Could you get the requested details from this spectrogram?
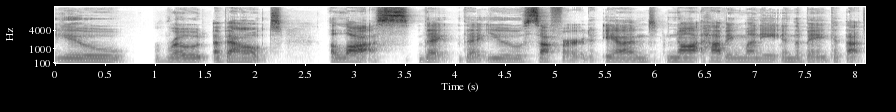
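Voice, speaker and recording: With a lowish voice that's bright and forceful and carries vocal fry, a woman hosts a podcast. She opens with a cheerful scripted introduction before eagerly chatting with her guest through questions.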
